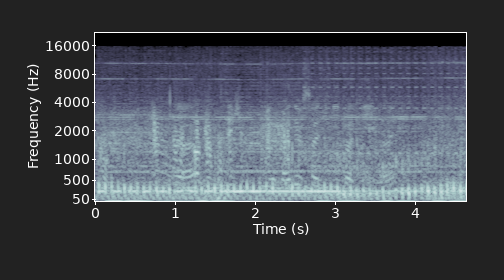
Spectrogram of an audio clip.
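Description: A helicopter in a 64-player Conquest match of the Battlefield 4 video game on the Dawnbreaker map thrums with a rapid rotor beat and a steady engine tone, heard under players talking over voice chat amid battle noise.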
